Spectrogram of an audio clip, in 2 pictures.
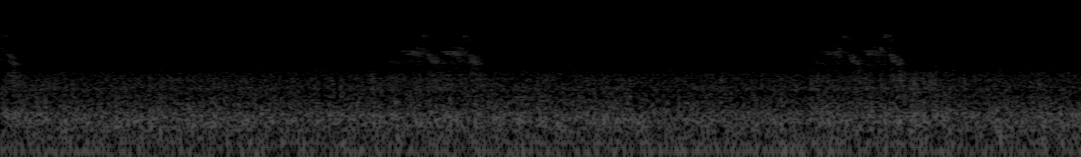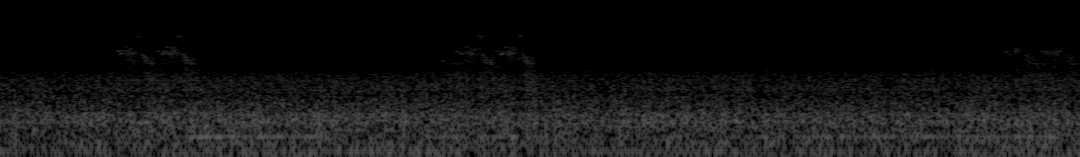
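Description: An air conditioner hums steadily.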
